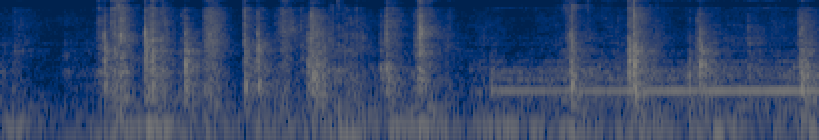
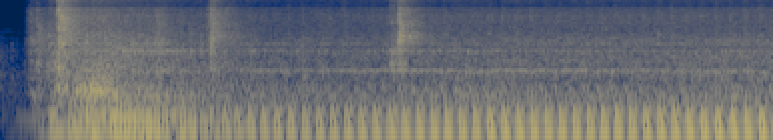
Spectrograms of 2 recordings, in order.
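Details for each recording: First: Suzuki Nex fuel-injected scooter before teardown, with heavy white smoke, oil running out fast, power loss and a very rough sound: after handling clicks it fires up loud and coarse with a harsh uneven roar; piston damage. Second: Suzuki Nex fuel-injected scooter after rebuild with new piston (old piston destroyed from running low on oil, causing white smoke and rough sound): catches after a couple of thumps, settles into quick, even putter, no knock; smooth healthy idle.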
